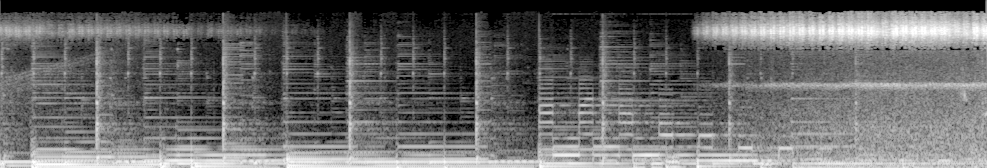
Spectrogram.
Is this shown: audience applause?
no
